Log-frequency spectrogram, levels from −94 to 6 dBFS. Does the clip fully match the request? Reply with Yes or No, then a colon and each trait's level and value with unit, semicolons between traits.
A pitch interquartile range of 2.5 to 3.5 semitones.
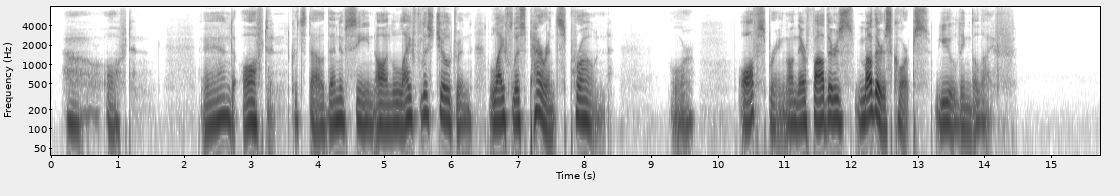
Yes: average, 3.2 semitones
